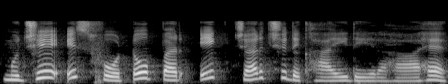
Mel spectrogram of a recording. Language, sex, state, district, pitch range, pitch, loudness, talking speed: Hindi, female, Madhya Pradesh, Katni, 170-265 Hz, 195 Hz, -16 LUFS, 135 wpm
